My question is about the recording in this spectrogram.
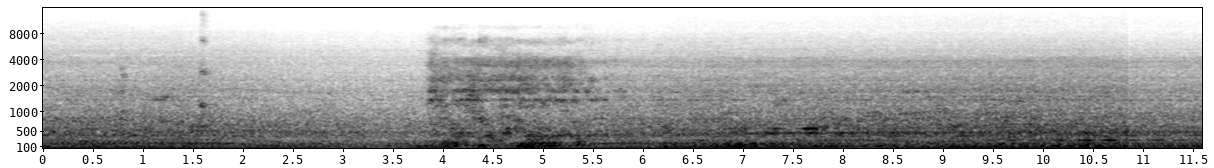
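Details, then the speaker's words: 1969 Chevy C60 truck with a 427 tall-deck V8, sluggish uneven cranking at about three turns a second that never catches; the battery sounds nearly dead and a jump start is expected. "I'm gonna end up having to jump it. The battery sounds like she wants to die. If she don't crank over, I'm gonna be a little upset, I won't lie."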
